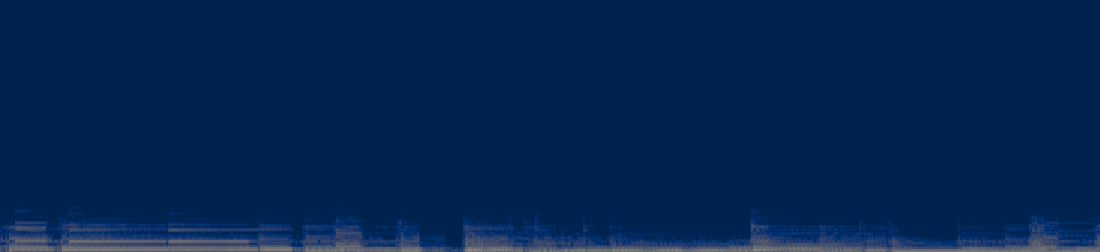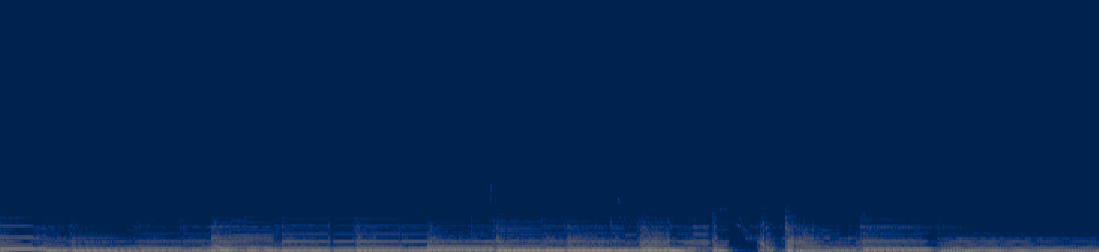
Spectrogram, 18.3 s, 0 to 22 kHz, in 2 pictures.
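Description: Electric guitar played through a Goodsell Custom 33 tube combo amp, long sustained notes and chords ringing out. Twice, once a few seconds in and again near the end, the pitch slides downward.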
